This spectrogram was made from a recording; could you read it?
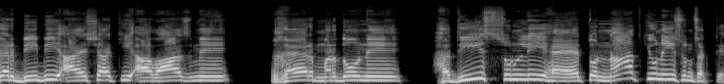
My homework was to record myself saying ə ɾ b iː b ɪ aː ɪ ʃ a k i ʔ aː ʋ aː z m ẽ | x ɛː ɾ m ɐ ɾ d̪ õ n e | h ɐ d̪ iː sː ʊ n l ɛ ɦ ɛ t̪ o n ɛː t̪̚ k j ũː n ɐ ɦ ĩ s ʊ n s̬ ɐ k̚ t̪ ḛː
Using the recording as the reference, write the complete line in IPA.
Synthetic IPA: ə ɾ b iː b i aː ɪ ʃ a k i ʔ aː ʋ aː z m ẽ | ɣ ɛː ɾ m ɐ ɾ d̪ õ n e | h ɐ d̪ iː sː ʊ n l i ɦ ɛ t̪ o n aː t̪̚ k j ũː n ɐ ɦ ĩ s ʊ n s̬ ɐ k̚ t̪ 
